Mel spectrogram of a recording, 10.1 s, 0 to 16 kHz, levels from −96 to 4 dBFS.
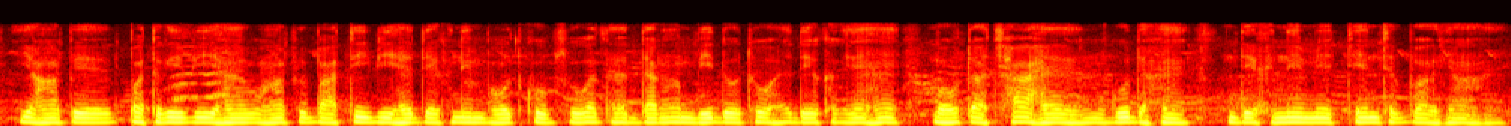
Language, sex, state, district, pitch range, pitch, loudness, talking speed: Hindi, male, Bihar, Bhagalpur, 125-135 Hz, 130 Hz, -15 LUFS, 195 wpm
